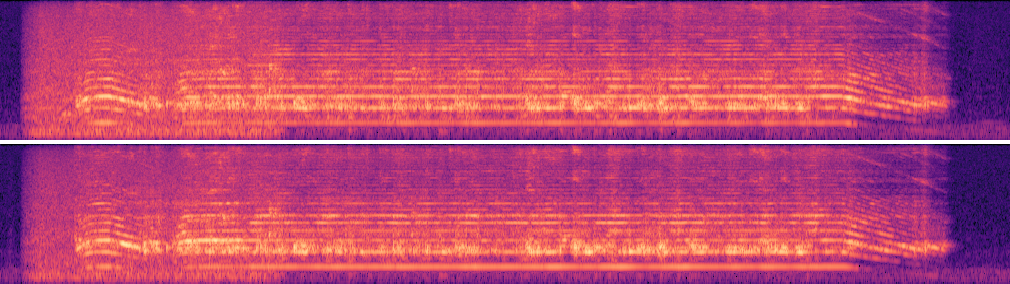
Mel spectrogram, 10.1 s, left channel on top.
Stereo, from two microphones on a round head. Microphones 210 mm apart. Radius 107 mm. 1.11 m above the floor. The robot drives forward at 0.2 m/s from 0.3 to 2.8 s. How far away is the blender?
About 1.1 m.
